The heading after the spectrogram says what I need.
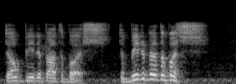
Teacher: T at beat becomes the D, like dog, and it connects to the about, so it's be the about.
